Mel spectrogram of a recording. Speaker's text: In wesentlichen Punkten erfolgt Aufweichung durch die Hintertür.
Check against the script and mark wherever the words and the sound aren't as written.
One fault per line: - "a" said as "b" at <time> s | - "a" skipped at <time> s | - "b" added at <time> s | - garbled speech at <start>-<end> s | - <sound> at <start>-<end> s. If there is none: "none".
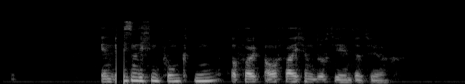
- dropout at 1.2-1.2 s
